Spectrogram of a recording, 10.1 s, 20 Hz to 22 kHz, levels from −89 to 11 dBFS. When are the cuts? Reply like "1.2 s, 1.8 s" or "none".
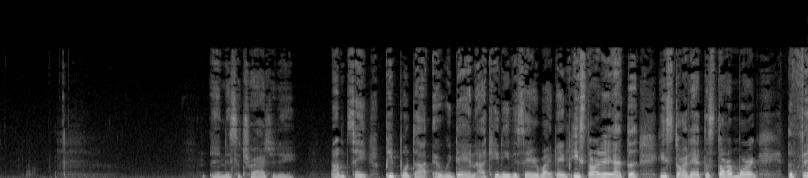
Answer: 4.1 s, 7.1 s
